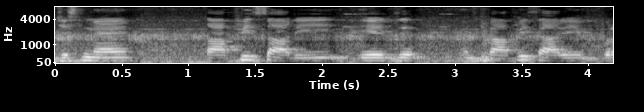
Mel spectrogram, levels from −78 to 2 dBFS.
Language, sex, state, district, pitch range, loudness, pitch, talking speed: Hindi, male, Haryana, Charkhi Dadri, 150-155 Hz, -15 LUFS, 155 Hz, 130 wpm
